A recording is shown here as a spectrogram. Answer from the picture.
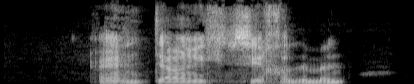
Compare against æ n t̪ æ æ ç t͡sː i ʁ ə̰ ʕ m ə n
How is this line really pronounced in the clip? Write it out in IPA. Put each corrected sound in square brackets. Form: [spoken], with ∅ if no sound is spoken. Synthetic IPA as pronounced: æ n t̪ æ [i] ç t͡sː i [χ] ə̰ [ð] m ə n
